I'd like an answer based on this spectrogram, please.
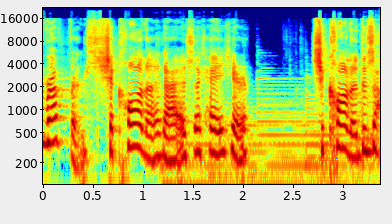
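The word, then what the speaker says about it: Ciaccona: Shakana. This is how you pronounce it. Okay. Shakana. Shakana. We have a certified Italian telling us that it's pronounced like this.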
